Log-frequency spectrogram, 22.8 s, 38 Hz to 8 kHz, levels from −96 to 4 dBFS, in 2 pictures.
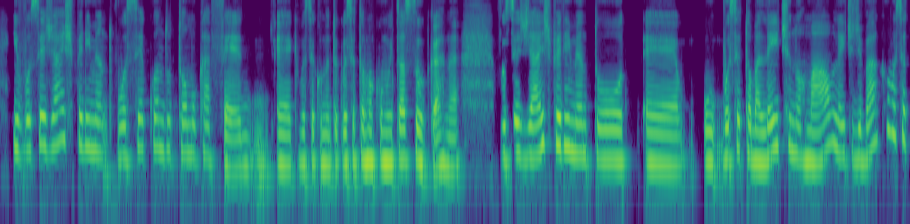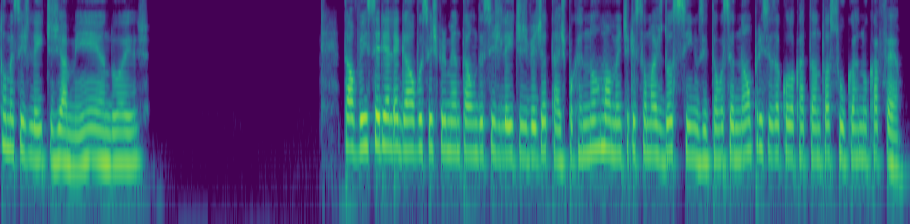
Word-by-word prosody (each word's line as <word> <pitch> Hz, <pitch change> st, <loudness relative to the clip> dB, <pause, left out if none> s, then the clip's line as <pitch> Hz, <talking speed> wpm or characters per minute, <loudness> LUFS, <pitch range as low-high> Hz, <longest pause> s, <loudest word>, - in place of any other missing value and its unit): E 235 Hz, -, +1 dB
você 230 Hz, +3 st, +2 dB
já 250 Hz, +4 st, -2 dB
experimen 240 Hz, -6 st, -2 dB
você 195 Hz, +4 st, -2 dB
quando 225 Hz, -1 st, -4 dB
toma 210 Hz, -1 st, -4 dB
o -, -, -11 dB
café, 170 Hz, -7 st, -2 dB, 0.4 s
eh, 160 Hz, -1 st, +1 dB
que -, -, -20 dB
você 170 Hz, 0 st, -3 dB
comentou 160 Hz, -1 st, -2 dB
que 170 Hz, -, -1 dB
você 170 Hz, +2 st, 0 dB
toma 175 Hz, -1 st, +3 dB
com 180 Hz, -, -5 dB
muito 175 Hz, +1 st, +2 dB
açúcar, 180 Hz, -3 st, +2 dB
né, 150 Hz, -1 st, -3 dB, 0.5 s
você 200 Hz, +2 st, +2 dB
já 200 Hz, +1 st, +1 dB
experimentou, 205 Hz, -8 st, +2 dB, 0.3 s
eh, 165 Hz, -2 st, +1 dB, 0.3 s
o 175 Hz, -1 st, +1 dB
você 190 Hz, +3 st, +1 dB
toma 190 Hz, -5 st, +1 dB
leite 230 Hz, +8 st, +2 dB
normal, 185 Hz, +2 st, +1 dB
leite 205 Hz, -7 st, -2 dB
de 185 Hz, -, 0 dB
vaca 260 Hz, -, -3 dB
ou 335 Hz, -, +1 dB
você 295 Hz, -2 st, -2 dB
toma 245 Hz, -4 st, -1 dB
esses 225 Hz, -2 st, -1 dB
leites 185 Hz, -1 st, -2 dB
de 185 Hz, -, +2 dB
amêndoas? 170 Hz, +1 st, 0 dB, 2.5 s
Talvez 235 Hz, 0 st, +5 dB
seria 250 Hz, -1 st, +7 dB
legal 230 Hz, -2 st, +2 dB
você 235 Hz, 0 st, +1 dB
experimentar 220 Hz, -1 st, 0 dB
um 210 Hz, -, -2 dB
desses 215 Hz, 0 st, -1 dB
leites 200 Hz, -1 st, +1 dB
vegetais, 195 Hz, -2 st, 0 dB
porque 200 Hz, +2 st, -6 dB
normalmente 225 Hz, 0 st, +1 dB
eles 225 Hz, -1 st, -2 dB
são 215 Hz, -, -3 dB
mais 210 Hz, -2 st, 0 dB
docinhos. 200 Hz, -3 st, +1 dB
Então, 180 Hz, +2 st, -2 dB
você 190 Hz, +1 st, 0 dB
não 205 Hz, +3 st, -1 dB
precisa 220 Hz, -4 st, -2 dB
colocar 200 Hz, -1 st, -1 dB
tanto 195 Hz, 0 st, -3 dB
açúcar 195 Hz, -1 st, -2 dB
no 190 Hz, -1 st, -4 dB
café. 185 Hz, -5 st, -2 dB
200 Hz, 165 wpm, -24 LUFS, 180-225 Hz, 2.5 s, seria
